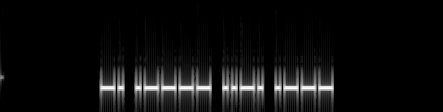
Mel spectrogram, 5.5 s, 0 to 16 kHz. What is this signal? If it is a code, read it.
Morse code, heard as a keyed tone, about 22 wpm, 700 Hz. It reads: N1FJ
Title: NA SOTA Activator Callsigns 22wpm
